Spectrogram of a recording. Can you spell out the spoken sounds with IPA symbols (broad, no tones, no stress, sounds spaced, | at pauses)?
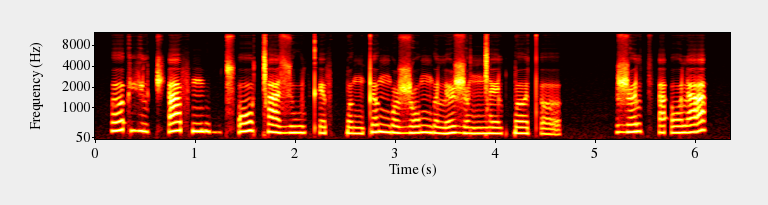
ʌ ʔ vʲ ə l t͡ʃʼ a f ŋ͡m u b t͡sʼ ɔ ǀ a z u l kʼ ɛ f k͡p ʌ ŋ t ʌ ŋ ɔ ʐ ɔ ŋ ʌ l ə ʐ ʌ ŋ͡ǀ ɛ l k͡p ʌ tʼ ʌ | ʐ ʌ l t͡sʼ a ʔ ɔ l a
